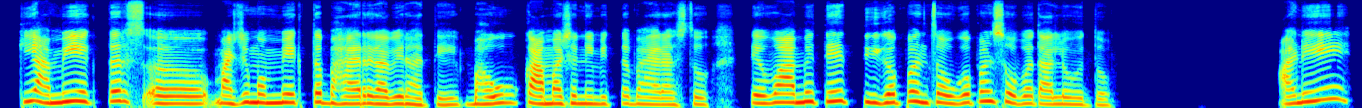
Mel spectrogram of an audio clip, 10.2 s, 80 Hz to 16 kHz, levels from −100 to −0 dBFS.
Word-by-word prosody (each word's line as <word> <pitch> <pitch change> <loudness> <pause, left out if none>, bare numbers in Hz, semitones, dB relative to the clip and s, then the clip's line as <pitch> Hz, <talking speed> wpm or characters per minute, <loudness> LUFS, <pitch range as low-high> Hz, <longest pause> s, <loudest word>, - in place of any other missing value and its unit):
की 315 +2 0
आम्ही 290 0 +4
एक 295 -5 -1
तर 330 +1 +3 0.2
अ, 240 -1 0
माझी 255 +1 0
मम्मी 275 0 +4
एक 275 - -1
तर 295 - +4
बाहेर 235 0 0
गावी 230 0 +1
राहते, 205 -2 -4 0.2
भाऊ 250 +4 0
कामाच्या 240 -2 +2
निमित्त 230 -1 -4
बाहेर 220 -2 -4
असतो, 210 +3 -8 0.3
तेव्हा 265 +2 +2
आम्ही 285 +2 +4
ते 320 +1 +3
तिघं 275 -2 +1
पण 315 -4 +3
चौघं 265 -1 +1
पण 320 - +2
सोबत 245 -3 -2
आलो 225 0 -3
होतो. 195 -2 -9 1.3
आणि 335 +10 0
250 Hz, 165 wpm, -21 LUFS, 230-285 Hz, 1.3 s, आम्ही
